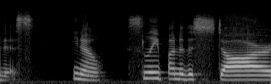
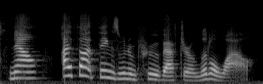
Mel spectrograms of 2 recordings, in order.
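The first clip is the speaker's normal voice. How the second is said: usual speaking voice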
